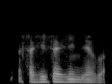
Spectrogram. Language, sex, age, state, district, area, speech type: Manipuri, male, 18-30, Manipur, Kangpokpi, urban, conversation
